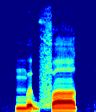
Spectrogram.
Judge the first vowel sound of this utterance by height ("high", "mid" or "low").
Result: mid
